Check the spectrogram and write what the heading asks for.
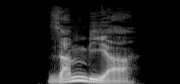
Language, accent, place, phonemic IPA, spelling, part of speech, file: German, Germany, Berlin, /ˈzambi̯aː/, Sambia, proper noun, De-Sambia.ogg
- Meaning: Zambia (a country in Southern Africa)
